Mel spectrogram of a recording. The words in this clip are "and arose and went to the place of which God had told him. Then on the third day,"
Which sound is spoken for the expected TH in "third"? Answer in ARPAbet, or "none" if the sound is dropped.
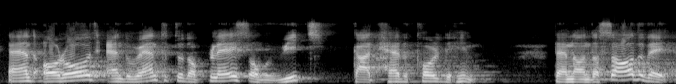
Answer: S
